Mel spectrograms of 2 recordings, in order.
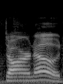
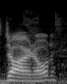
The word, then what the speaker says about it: Darnold: draft even though you continuously pronounced his name darno do you remember those days yes yes you eventually figured out it's darnold and we eventually figured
